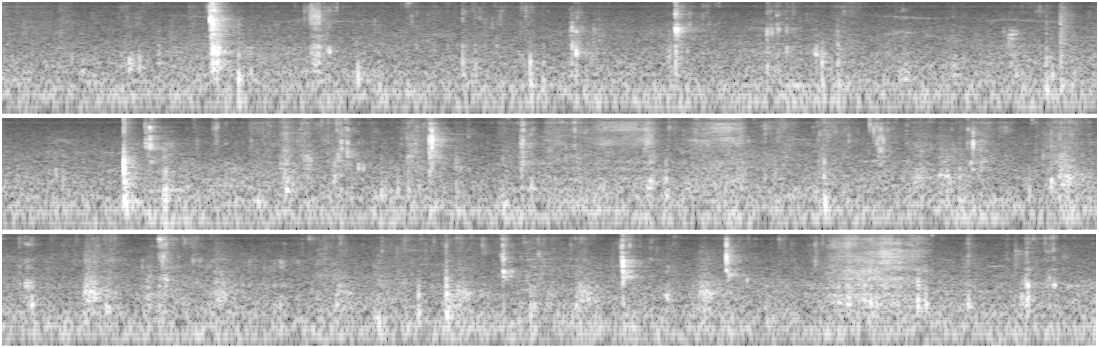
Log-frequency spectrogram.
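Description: Close-miked eating sounds from a person chewing a mouthful of rice: soft, irregular chewing with wet mouth clicks and lip smacks, the sharpest click about a second in.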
